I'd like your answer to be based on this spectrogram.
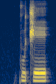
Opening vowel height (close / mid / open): close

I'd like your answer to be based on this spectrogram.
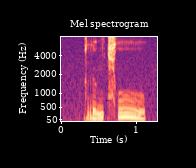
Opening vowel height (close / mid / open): close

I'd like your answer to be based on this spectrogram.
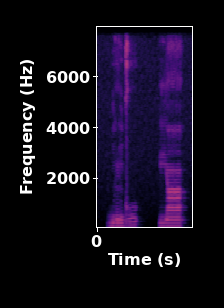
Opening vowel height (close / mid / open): close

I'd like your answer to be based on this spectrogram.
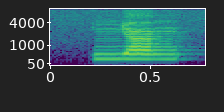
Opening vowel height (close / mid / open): open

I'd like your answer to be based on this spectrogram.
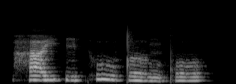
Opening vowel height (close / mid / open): open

